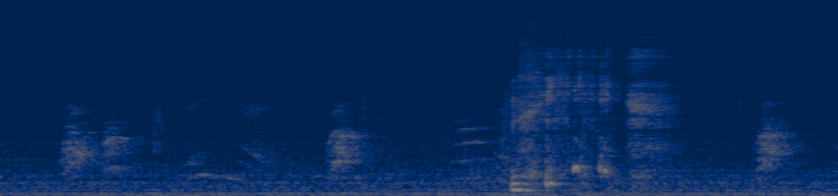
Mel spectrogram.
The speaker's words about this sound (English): I wish my dog upstairs would stop barking. That would help so much with my sanity.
